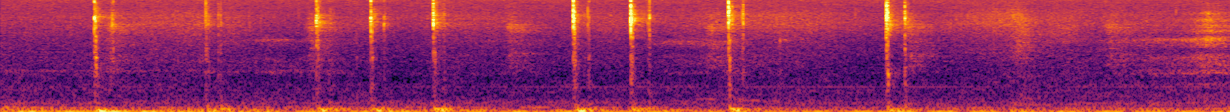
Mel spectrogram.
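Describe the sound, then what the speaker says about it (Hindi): Typing on a computer keyboard while entering text into an Excel spreadsheet: scattered sharp key clicks in short bursts over a steady low background hum, close and moderately quiet, with no talking. "या डायरेक्ट हम पडौना टाइप भी कर सकते हैं यहाँ पे"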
